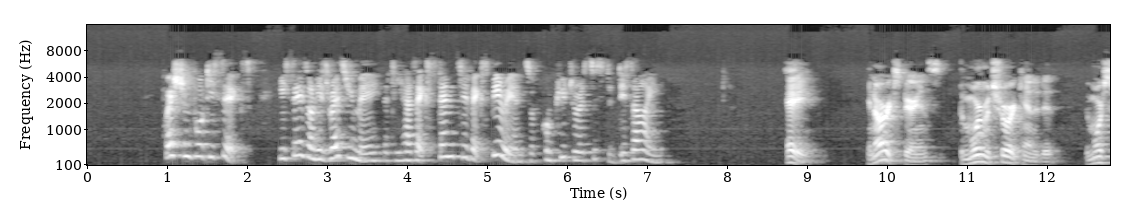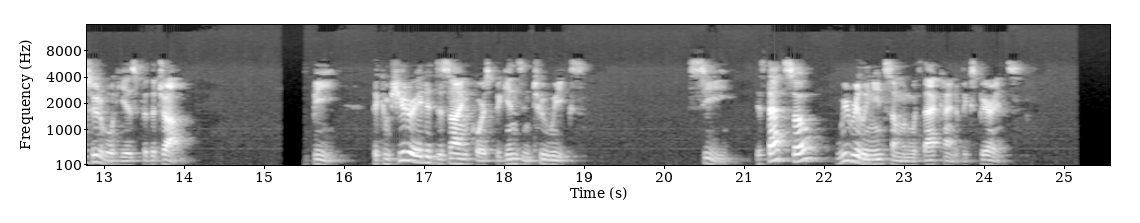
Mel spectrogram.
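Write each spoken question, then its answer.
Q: He says on his resume that he has extensive experience of computer-assisted design.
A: C: Is that so? We really need someone with that kind of experience.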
